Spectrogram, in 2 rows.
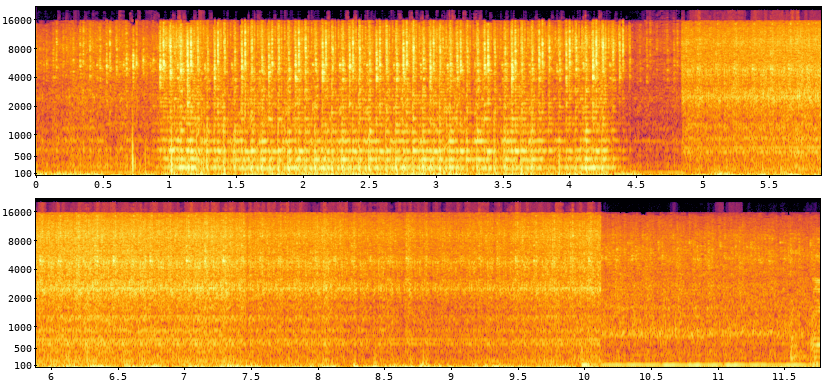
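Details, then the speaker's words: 1965 Mustang convertible, refreshed 289 V8 with AOD conversion, after tightening exhaust leaks found following Hurst crossmember install: deep even idle burble, no ticking or puffing, much quieter. Normal idle after repair. "all right now let's see if we can fire it up and we'll see if the uh it goes away a little bit [Applause] oh that's like a lot a lot quieter"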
